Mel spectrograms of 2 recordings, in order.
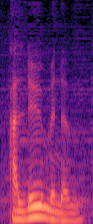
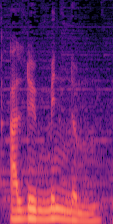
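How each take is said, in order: No difference in how they are said.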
